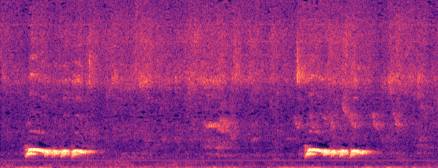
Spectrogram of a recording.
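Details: Zebra dove, a local bird just eight months old that came from a nest in a mango tree, gives two brisk, rolling coo phrases nearly three seconds apart over a quiet background.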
